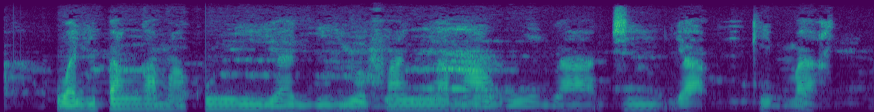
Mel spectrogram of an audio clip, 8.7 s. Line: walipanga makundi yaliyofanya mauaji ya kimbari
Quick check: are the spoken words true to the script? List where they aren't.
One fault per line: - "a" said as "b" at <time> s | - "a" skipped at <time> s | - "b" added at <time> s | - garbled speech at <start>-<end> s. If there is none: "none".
none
